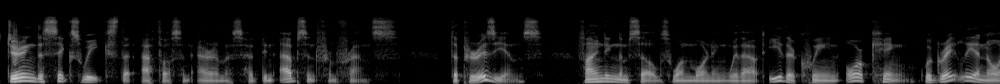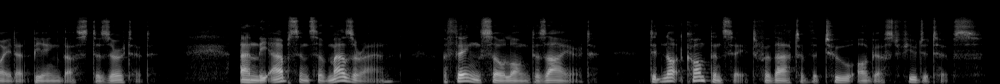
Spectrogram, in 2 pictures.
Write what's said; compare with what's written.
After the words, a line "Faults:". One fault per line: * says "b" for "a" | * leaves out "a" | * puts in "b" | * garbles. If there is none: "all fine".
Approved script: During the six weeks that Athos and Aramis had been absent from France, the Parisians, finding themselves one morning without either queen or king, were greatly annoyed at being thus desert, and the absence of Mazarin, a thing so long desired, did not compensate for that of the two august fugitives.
During the six weeks that Athos and Aramis had been absent from France, the Parisians, finding themselves one morning without either queen or king, were greatly annoyed at being thus deserted, and the absence of Mazarin, a thing so long desired, did not compensate for that of the two august fugitives.
Faults:
* says "deserted" for "desert"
